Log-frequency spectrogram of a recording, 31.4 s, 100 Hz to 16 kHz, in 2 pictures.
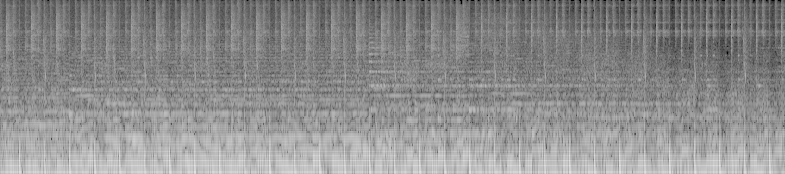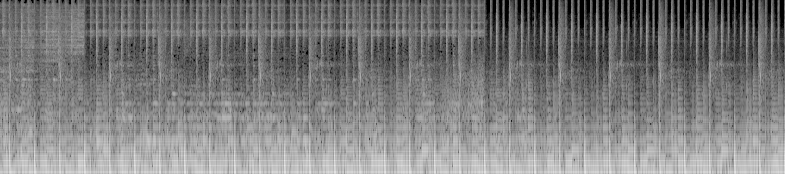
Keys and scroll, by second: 0.0-3.0 typing, 4.9-5.5 typing, 5.7 Return, 7.1 5, 7.4 Return, 7.8 Tab, 8.3 alt+a, 9.9 Tab, 10.7 2, 11.8 ctrl+b, 11.9 ., 12.0 0, 12.3 Return, 12.8 Tab, 14.1 ctrl+b, 14.2 ., 14.3 0, 14.6 Return, 14.7 Tab, 16.2 ctrl+b, 16.4 ., 16.5 0, 16.7 Return, 17.2 Tab, 18.8 ctrl+b, 18.9 ., 19.1 0, 19.3 Return, 19.5 Tab, 20.9 ctrl+b, 21.1 ., 21.2 0, 21.4 Return, 21.6 Tab, 22.9 ctrl+b, 23.1 ., 23.2 0, 23.4 Return, 23.6 Tab, 25.1 ctrl+b, 25.2 ., 25.3 0, 25.6 Return, 25.8 Tab, 27.2 ctrl+b, 27.3 ., 27.5 0, 27.8 Return, 28.0 Tab, 29.5 ctrl+b, 29.7 ., 29.8 0, 30.0 Return, 30.2 Tab.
